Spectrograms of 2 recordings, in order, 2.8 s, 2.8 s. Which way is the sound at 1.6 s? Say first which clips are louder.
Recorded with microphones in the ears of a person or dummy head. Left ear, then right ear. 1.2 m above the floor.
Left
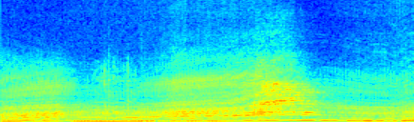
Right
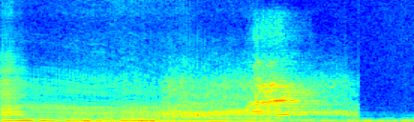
Even; 65° right (ahead or behind).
